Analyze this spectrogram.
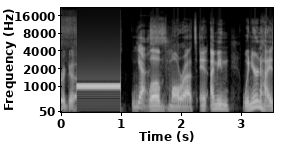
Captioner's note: beep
